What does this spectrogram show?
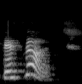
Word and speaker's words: desert: a dry place desert and when i say desert desert so the stress is on the stress is on the second syllable deserts now here it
